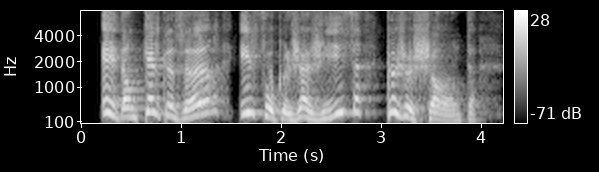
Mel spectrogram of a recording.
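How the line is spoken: Sudden cry out of dejection. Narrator (French): s'écria-t-elle en sortant tout à coup de son accablement

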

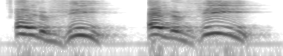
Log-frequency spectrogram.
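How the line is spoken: Shouting, wild with joy. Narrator (French): crie-t-il, éperdu de joie

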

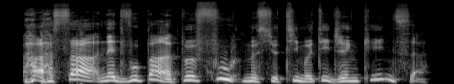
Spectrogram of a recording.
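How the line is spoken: Exclaiming with roaring laughter. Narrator (French): s'écria le comte en riant aux éclats

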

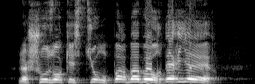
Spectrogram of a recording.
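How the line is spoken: Shouting. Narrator (French): cria le harponneur

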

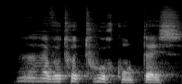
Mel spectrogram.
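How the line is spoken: Sick man's trembling voice. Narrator (French): dit le malade, d'une voix qui tremblait

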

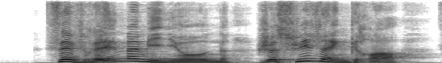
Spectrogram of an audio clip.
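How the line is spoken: Exclaiming. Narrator (French): s'écria-t-il

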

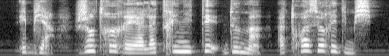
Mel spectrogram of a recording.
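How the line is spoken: Rapid murmur. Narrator (French): elle murmura très vite

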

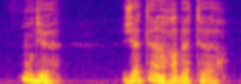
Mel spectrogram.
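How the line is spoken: Dismayed exclamation. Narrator (French): s'exclama Sir Geoffrey

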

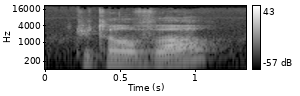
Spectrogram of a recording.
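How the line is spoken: Weak, faint. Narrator (French): dit-il faiblement

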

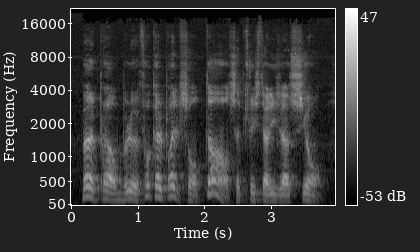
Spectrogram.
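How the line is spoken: Valet's exclamation. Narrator (French): s'écria le valet de chambre

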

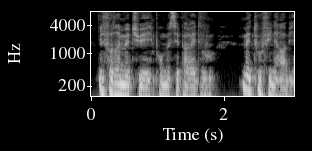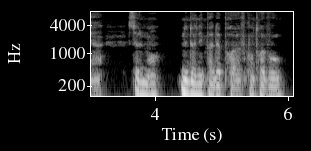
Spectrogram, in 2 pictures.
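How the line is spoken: Murmured. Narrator (French): murmura Toinon

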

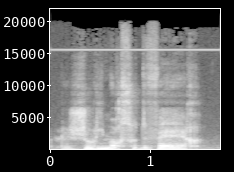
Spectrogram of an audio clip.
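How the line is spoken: Little girl exclaiming. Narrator (French): s'écria la petite fille

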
